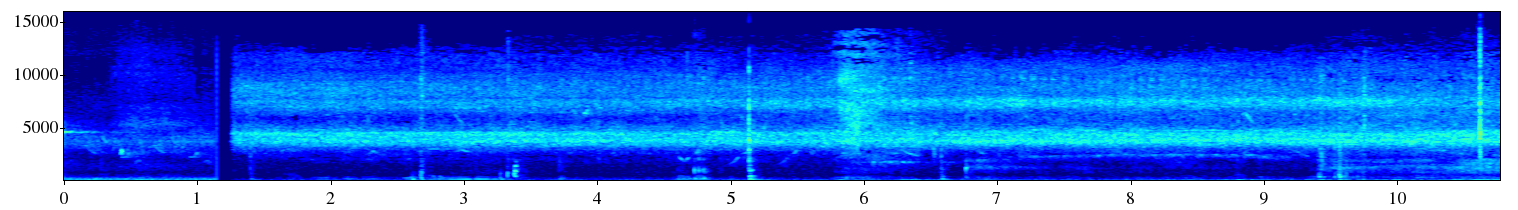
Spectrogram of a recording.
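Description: Low handling and wind rumble that cuts off abruptly about a second in, followed by quiet open-water ambience: a steady high hiss with a few faint, scattered knocks.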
